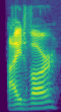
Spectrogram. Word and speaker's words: Idvar: think about it, like how in Viking culture, how the J with it is silent and sounds like a Y, it's like that.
